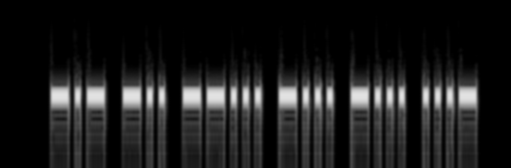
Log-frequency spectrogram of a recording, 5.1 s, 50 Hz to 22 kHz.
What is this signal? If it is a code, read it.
Morse code, heard as a keyed tone, about 20 wpm, 700 Hz. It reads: KD7BBV
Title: USA Call Signs - 6 Characters - Repeated 2x - 20wpm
